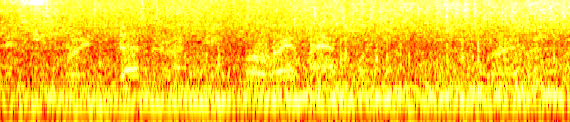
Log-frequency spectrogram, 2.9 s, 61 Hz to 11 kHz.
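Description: Airliner jet engines spooling to takeoff thrust on runway 36 in X-Plane flight simulator, a steady loud roar throughout.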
